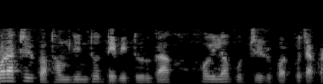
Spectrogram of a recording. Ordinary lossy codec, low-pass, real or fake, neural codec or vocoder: none; 5.4 kHz; real; none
